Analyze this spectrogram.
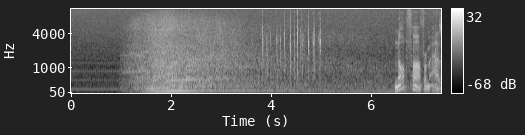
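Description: A car drives past at speed.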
